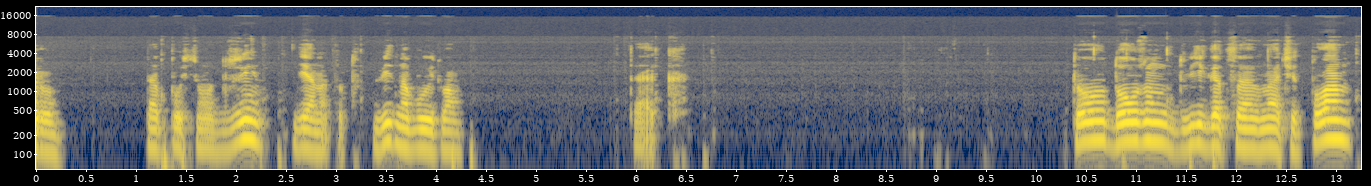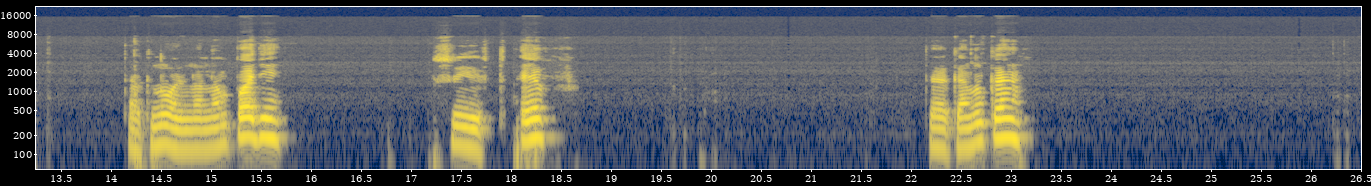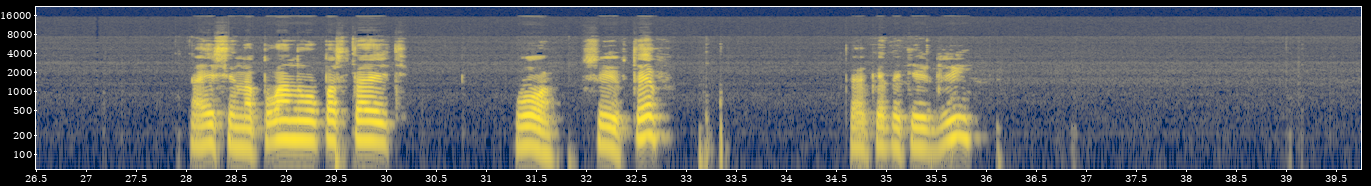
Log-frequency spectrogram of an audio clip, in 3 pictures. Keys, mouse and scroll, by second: 1.3 g, 2.3 click, 2.5 middle click, 4.3 g, 5.9 click, 6.9-8.8 middle drag, 8.8 scroll down 1, 9.6-10.8 middle drag, 11.0 middle click, 11.4 scroll down 1, 11.5 g, 13.2 click, 14.2 KP_0, 18.1 shift+f, 22.6-26.7 drag, 33.0 shift+f, 35.6 Right, 36.5 Right, 36.9 Right, 37.3 Right, 39.1 click.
